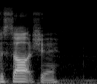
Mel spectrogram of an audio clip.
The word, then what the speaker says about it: Versace: I was like, was I mispronounced it the whole entire time? I actually was. So it's Versace.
